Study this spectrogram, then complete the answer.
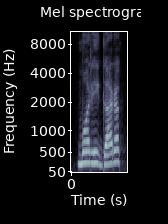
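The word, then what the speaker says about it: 머리카락: Hair hair माने कपाल यसलाई कोरियनमा मरिगारक भनिन्छ। मरिगारक यसको उच्चारण मरेगारक हुन्छ।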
